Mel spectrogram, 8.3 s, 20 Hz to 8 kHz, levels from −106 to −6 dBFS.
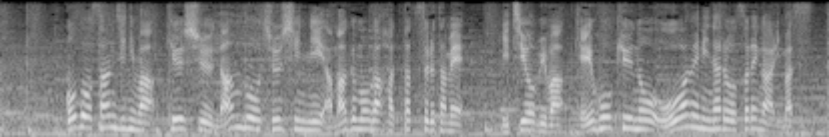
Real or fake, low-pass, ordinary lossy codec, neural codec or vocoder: real; 7.2 kHz; none; none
